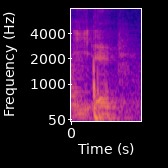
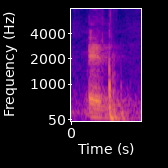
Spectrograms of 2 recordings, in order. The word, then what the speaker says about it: 円: So yen we don't say yen in Japanese I know in English we say yen. Okay, the y is actually silent, so we just say n.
